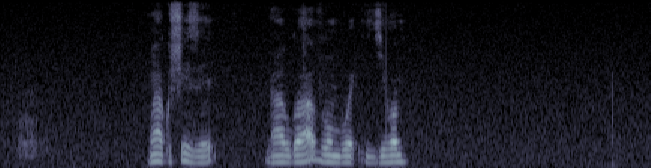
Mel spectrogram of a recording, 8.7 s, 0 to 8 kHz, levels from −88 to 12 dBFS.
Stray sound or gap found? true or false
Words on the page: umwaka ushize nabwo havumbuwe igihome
false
